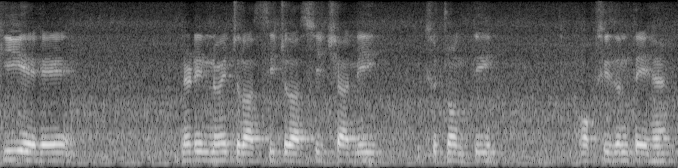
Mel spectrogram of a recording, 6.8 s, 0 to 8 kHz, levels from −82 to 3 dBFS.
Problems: constant background noise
